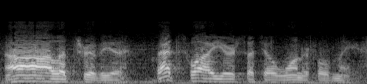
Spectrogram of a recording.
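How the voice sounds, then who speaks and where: An actor playing a folksy, mischievous, wisecracking husband who teases jauntily in 1940s radio comedy. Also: male voice, medium pitch, a bit bright. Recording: dull, hissy 1940s radio recording.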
